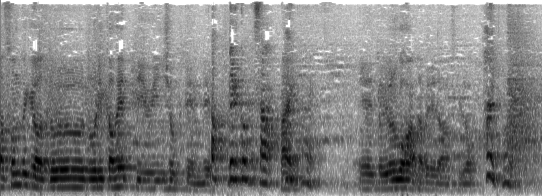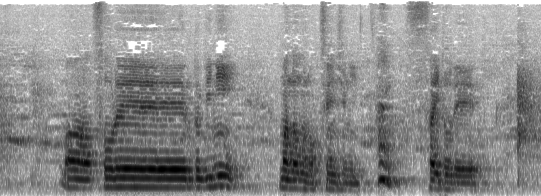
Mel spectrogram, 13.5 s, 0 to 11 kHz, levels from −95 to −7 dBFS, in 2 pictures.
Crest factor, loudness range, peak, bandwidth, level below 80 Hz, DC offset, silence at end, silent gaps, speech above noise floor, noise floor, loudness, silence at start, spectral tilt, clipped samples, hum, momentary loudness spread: 14 dB; 6 LU; 0 dBFS; 11 kHz; -60 dBFS; under 0.1%; 0 s; none; 21 dB; -35 dBFS; -15 LUFS; 0 s; -5.5 dB/octave; under 0.1%; none; 17 LU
